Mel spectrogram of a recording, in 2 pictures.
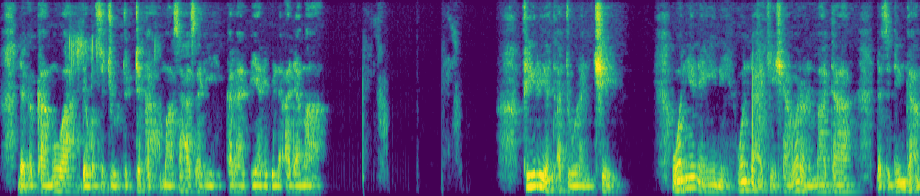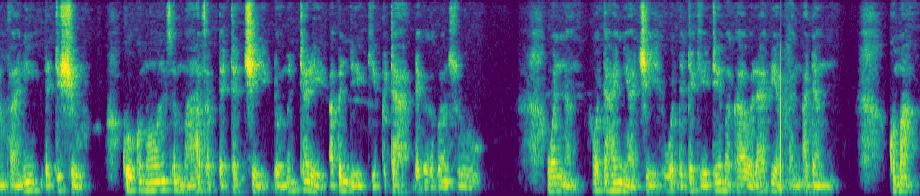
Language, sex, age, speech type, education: Hausa, male, 15-29, spontaneous, tertiary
